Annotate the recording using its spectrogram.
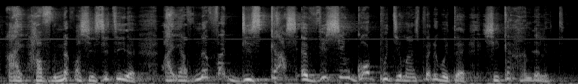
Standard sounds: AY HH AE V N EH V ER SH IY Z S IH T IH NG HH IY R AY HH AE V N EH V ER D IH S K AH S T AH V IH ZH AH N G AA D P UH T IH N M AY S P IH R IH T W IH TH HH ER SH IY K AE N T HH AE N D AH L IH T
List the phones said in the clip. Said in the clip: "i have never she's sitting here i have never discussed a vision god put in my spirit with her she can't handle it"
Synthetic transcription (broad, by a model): AY HH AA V N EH V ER S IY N S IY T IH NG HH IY AY HH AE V N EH V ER D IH S K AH S T AH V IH SH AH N G AA D P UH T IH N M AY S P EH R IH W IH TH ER SH IY K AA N HH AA N D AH L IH T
